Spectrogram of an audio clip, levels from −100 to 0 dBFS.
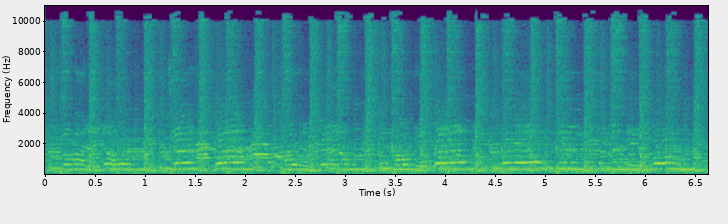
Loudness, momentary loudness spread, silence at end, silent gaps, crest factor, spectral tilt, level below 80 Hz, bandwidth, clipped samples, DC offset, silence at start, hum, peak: -19 LUFS; 3 LU; 0 s; none; 10 dB; -4.5 dB/octave; -42 dBFS; 11 kHz; under 0.1%; under 0.1%; 0 s; none; -10 dBFS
